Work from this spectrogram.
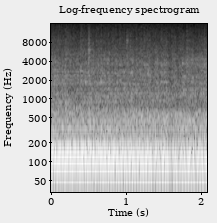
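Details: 1978 Ford F-250 4x4, 351M V8, 4-speed manual, rebuilt 2100 carburetor, parked 29 years, start after oil and filter change: deep, steady, even idle with no misses or knocks, healthy-sounding.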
